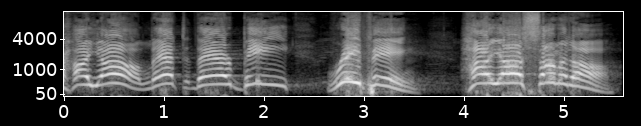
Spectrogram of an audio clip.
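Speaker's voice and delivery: loud, high-pitched charismatic declaration; full-force preaching. Real, not acted. Preacher declaring God is on the move, full-force shouted preaching. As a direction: proclaim it at a shout, stretching the sacred words.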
